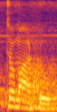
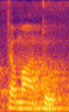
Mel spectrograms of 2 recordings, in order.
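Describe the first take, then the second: No difference in how they are said.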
